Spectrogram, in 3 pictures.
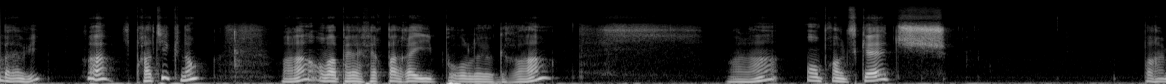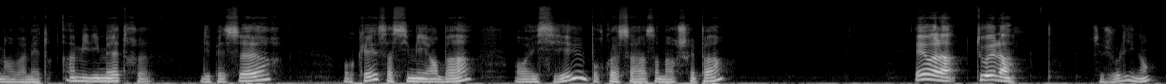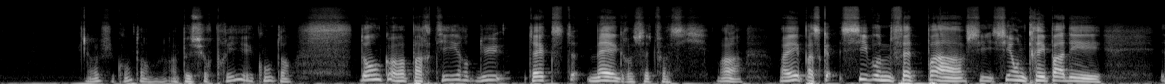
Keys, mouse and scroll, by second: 0.3-2.0 drag, 4.4 click, 5.1 space, 6.1 click, 6.5 space, 8.1 click, 9.6 click, 12.4 KP_1, 14.4 click, 17.5-20.3 drag, 21.9-22.6 drag, 24.2 click, 24.6 space, 25.4 space, 26.5 space, 27.8 click, 28.3 space, 29.6-30.2 drag, 30.3 KP_1, 30.9 KP_2.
